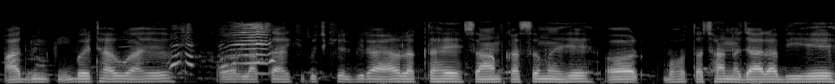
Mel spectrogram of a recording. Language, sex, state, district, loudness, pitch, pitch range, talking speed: Hindi, male, Chhattisgarh, Sarguja, -27 LUFS, 130 Hz, 125-130 Hz, 180 wpm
